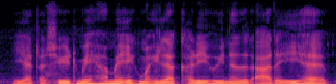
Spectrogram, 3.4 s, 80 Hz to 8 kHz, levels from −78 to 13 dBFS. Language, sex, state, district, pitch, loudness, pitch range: Hindi, male, Assam, Kamrup Metropolitan, 125 Hz, -15 LUFS, 115-135 Hz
